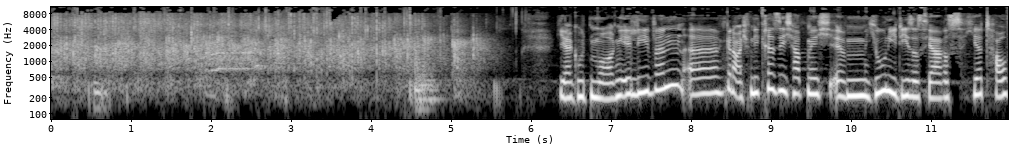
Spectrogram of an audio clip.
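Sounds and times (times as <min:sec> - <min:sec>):
audience applauding: 0:00.0 - 0:05.8
speech: 0:06.4 - 0:11.9.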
